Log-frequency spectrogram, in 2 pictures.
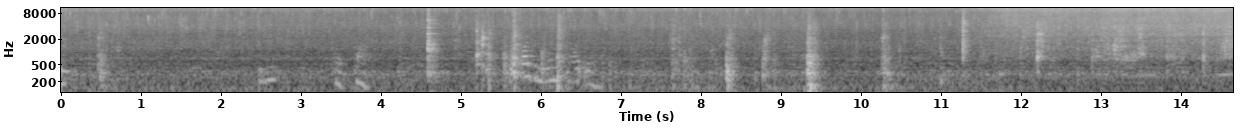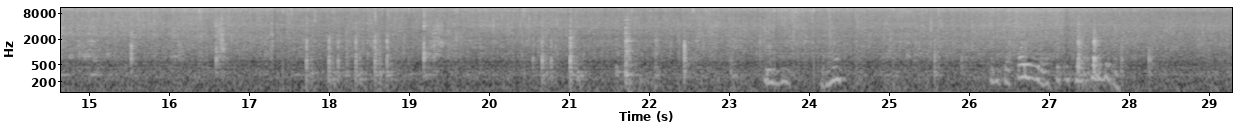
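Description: Mixed vegetables sizzling in oil in a wok while a spoon stirs them, with sharp clicks and knocks of the utensil against the pan. The sizzle grows louder about a third of the way in.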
